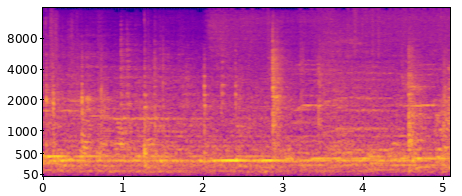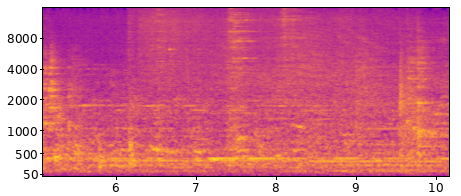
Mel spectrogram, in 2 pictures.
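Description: Clinking and clatter of dishes and metal utensils at a busy buffet counter, with scattered sharp clicks over a steady background hum.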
